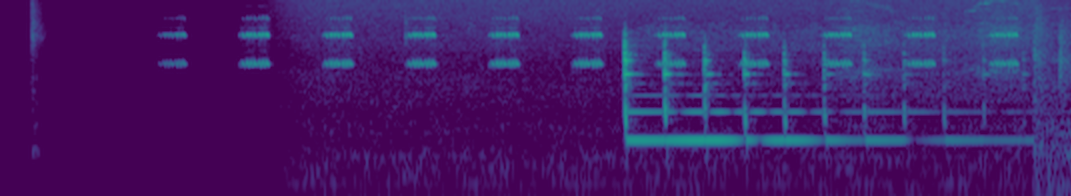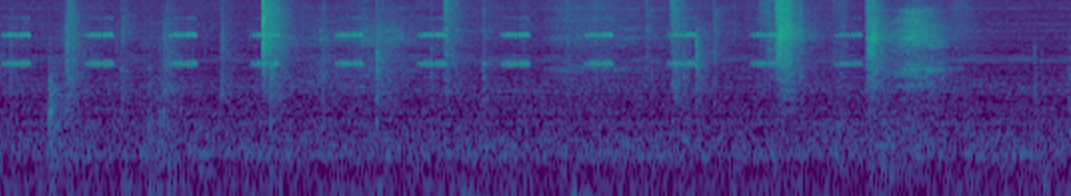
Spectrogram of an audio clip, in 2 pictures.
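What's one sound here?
A phone alarm beeps in a steady repeating pattern.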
